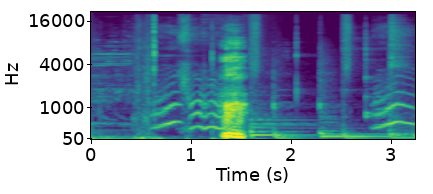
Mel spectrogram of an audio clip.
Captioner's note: gasps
